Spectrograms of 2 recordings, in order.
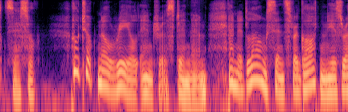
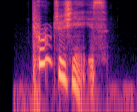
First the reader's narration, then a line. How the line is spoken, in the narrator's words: she exclaimed with some warmth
